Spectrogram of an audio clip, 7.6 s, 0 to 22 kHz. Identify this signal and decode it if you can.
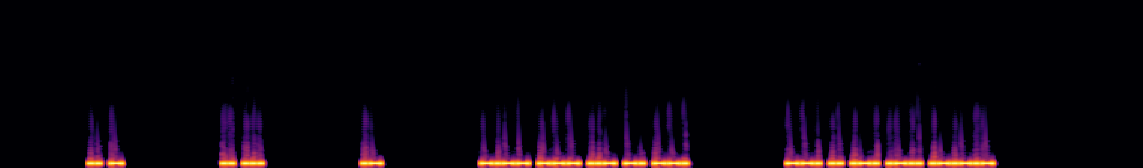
Morse code, heard as a keyed tone, about 50 wpm, 700 Hz. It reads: IT IS A YOUNG GIRL.
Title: 4x Word-Spacing - Sentences from Top 400 Words - 50wpm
